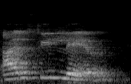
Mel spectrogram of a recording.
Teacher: la mayor fuerza de voz de la palabra alfiler va en la última sílaba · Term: agudas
